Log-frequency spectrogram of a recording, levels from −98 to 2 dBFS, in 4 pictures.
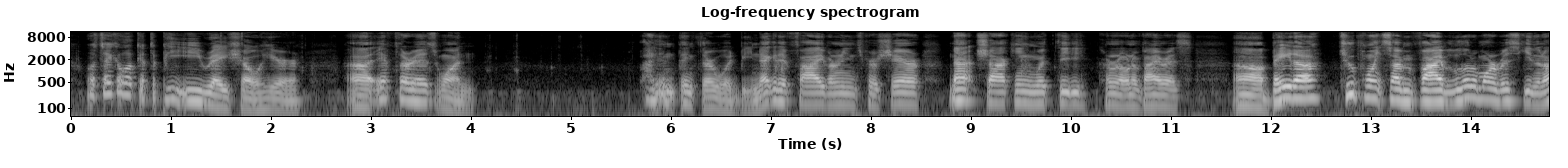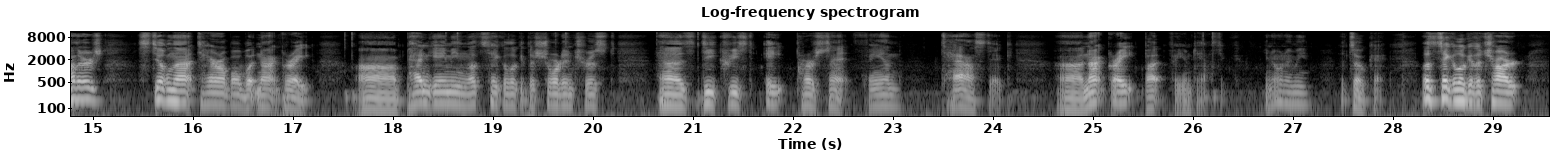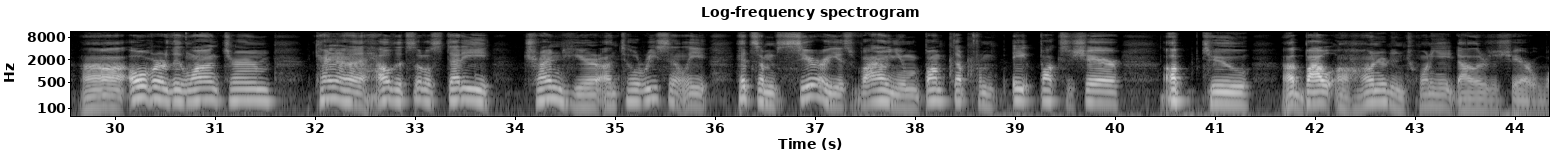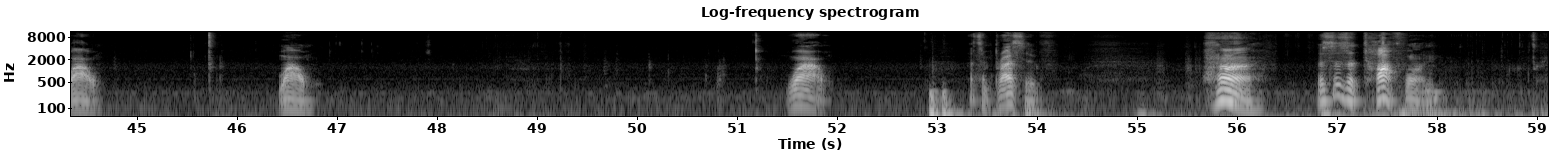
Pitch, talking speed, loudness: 130 Hz, 125 wpm, -28 LUFS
